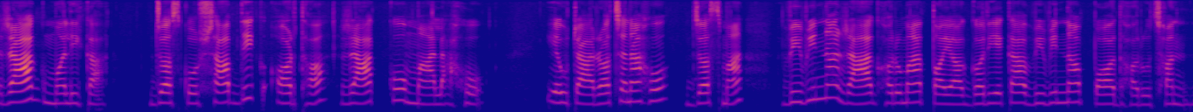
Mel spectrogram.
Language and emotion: Nepali, neutral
